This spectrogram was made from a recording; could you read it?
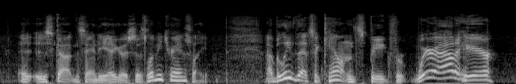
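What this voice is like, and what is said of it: Usual voice. Nothing is said of it.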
